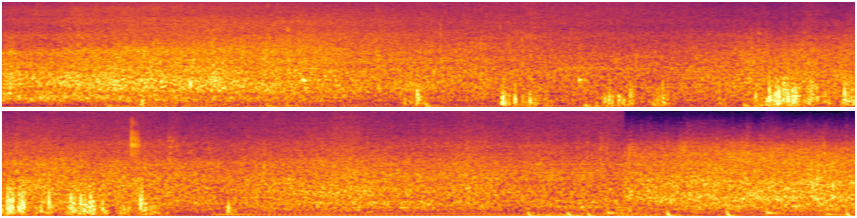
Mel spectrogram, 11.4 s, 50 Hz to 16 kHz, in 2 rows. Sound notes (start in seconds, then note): 1.0 water and wind rushing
